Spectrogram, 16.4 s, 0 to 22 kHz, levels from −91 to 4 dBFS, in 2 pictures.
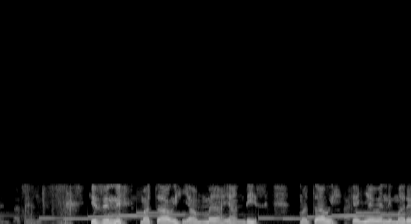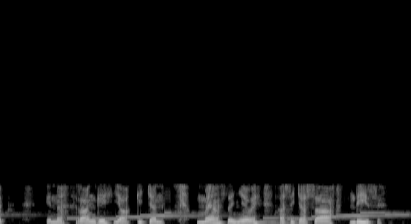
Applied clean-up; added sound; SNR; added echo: none; Alarm; 17 dB; none.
